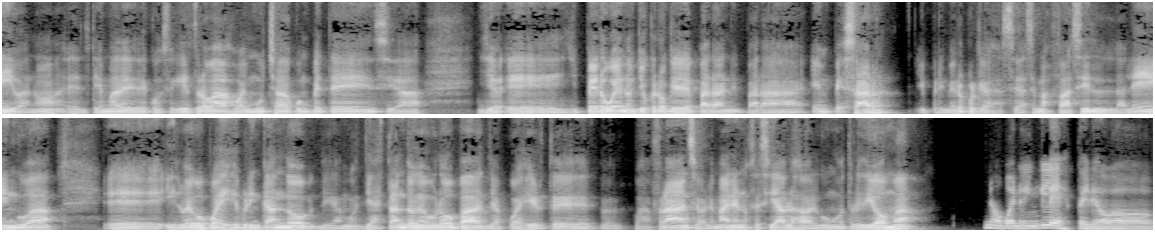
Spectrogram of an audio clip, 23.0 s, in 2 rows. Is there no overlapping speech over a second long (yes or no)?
yes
